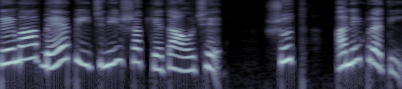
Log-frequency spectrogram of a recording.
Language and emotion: Gujarati, neutral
